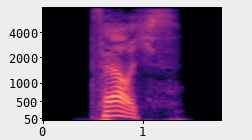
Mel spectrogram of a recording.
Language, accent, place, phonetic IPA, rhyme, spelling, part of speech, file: German, Germany, Berlin, [p͡fɛʁçs], -ɛʁçs, Pferchs, noun, De-Pferchs.ogg
- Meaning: genitive of Pferch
